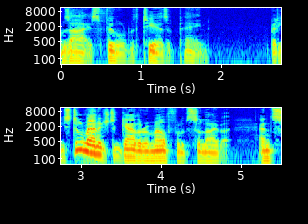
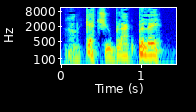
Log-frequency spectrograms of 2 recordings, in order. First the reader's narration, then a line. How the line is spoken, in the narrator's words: Tom promised in a painful whisper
